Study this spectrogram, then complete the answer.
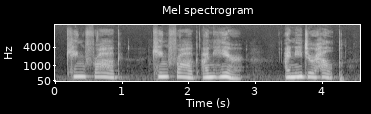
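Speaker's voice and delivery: tiny, very small storybook voice. She stops at the water's edge and calls to King Frog, very small voice. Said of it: "said in a very small voice".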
